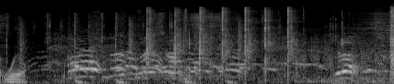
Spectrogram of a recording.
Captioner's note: officers yelling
